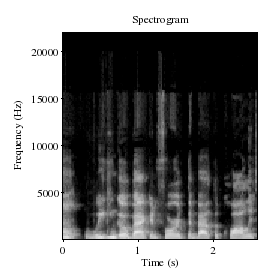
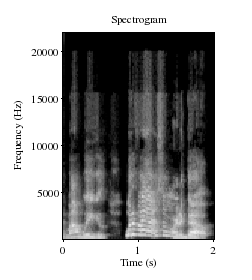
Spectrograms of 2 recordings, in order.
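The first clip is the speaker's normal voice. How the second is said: mock whiny complaint; 7 semitones higher, 3 dB louder, much faster than usual. Complaining to the stylist.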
